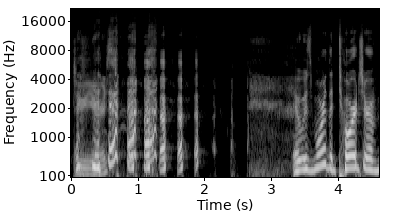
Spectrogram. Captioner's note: laughing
